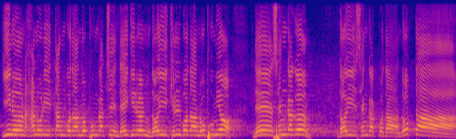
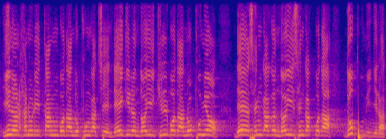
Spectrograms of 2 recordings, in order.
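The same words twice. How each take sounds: First: Loud and slow, stretching 높으며 and 높다 at the end; read again, more slowly. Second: Loud scripture recitation; congregational reading. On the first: Pastor asking for a second, slower reading, emphatic. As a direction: draw out the last words of the verse slowly. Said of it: "다시 한번 읽으세요". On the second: Pastor leading the church through Isaiah, recited aloud. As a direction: read the verse aloud with the church. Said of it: "같이 읽어봅니다. 시작". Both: Shown as a demonstration.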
